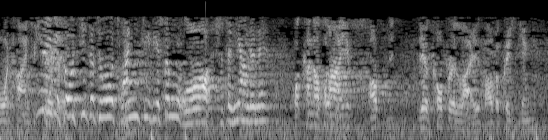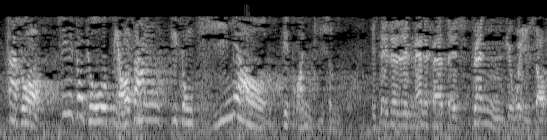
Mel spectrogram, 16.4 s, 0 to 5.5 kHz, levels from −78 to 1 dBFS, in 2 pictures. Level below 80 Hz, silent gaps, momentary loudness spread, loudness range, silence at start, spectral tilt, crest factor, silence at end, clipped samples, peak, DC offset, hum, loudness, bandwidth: -42 dBFS; none; 13 LU; 4 LU; 0 s; -8 dB/octave; 18 dB; 0 s; under 0.1%; 0 dBFS; under 0.1%; none; -17 LUFS; 4.9 kHz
